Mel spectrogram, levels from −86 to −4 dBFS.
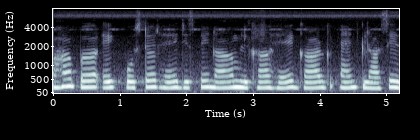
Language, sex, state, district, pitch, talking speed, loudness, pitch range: Hindi, female, Haryana, Rohtak, 210 Hz, 160 wpm, -13 LUFS, 205-225 Hz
